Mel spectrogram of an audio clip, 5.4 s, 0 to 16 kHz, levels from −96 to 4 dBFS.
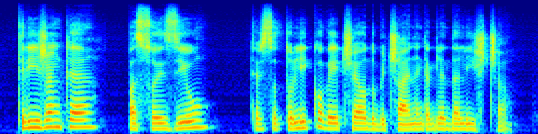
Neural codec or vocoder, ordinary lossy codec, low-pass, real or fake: autoencoder, 48 kHz, 32 numbers a frame, DAC-VAE, trained on Japanese speech; none; 14.4 kHz; fake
